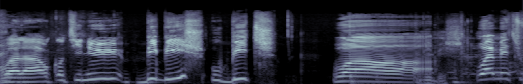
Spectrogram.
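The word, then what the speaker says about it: Bitche: Alors, c'est Beach, B-I-T-C-H-E, Beach. Voilà. Et il y a une très belle citadelle à Beach, d'ailleurs. La citadelle de beach.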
